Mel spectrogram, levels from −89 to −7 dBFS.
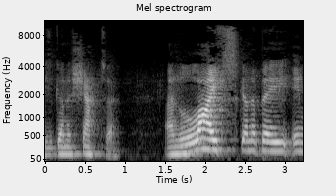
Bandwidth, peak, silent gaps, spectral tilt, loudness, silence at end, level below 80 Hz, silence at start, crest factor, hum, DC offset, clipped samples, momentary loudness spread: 10.5 kHz; -6 dBFS; none; -5.5 dB/octave; -26 LUFS; 0 s; -70 dBFS; 0 s; 22 dB; none; under 0.1%; under 0.1%; 21 LU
